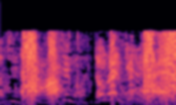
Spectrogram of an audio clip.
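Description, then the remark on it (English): A dog barking sound effect: a dog barks repeatedly in a run of harsh, fairly loud bursts with short gaps between them. The sound is muffled and thin, lacking any high treble. “I'm letting the dog loose and you gone.”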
